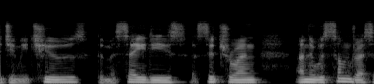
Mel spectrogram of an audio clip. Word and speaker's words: Citroën: If Miss Athetherton had any understanding of French, then she wouldn't pronounce Citroen like the French word for lemon. Citron. Citroen and Citroron are pronounced in very different ways, but it wasn't images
